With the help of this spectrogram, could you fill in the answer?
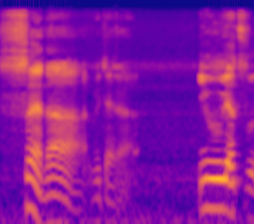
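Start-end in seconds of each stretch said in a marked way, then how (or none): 0.0-0.9 deliberately aloof, affected cool-sounding delivery. Imitating someone who deliberately acts cool to seem funny, put-on affected cool tone. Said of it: "おもろいと思って、あえてすかしてますの言い方で".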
